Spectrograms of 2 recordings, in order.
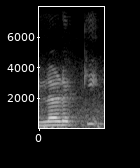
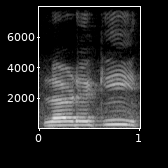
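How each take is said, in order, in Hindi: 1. आख़िरी स्वर छोटा और झटके वाला है। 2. आख़िरी स्वर लंबा और खिंचा हुआ है। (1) "अगर यहाँ पर छोटी की मात्रा लगती तो कैसे आवाज़ आती?" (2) "लेकिन ये क्या है?"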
